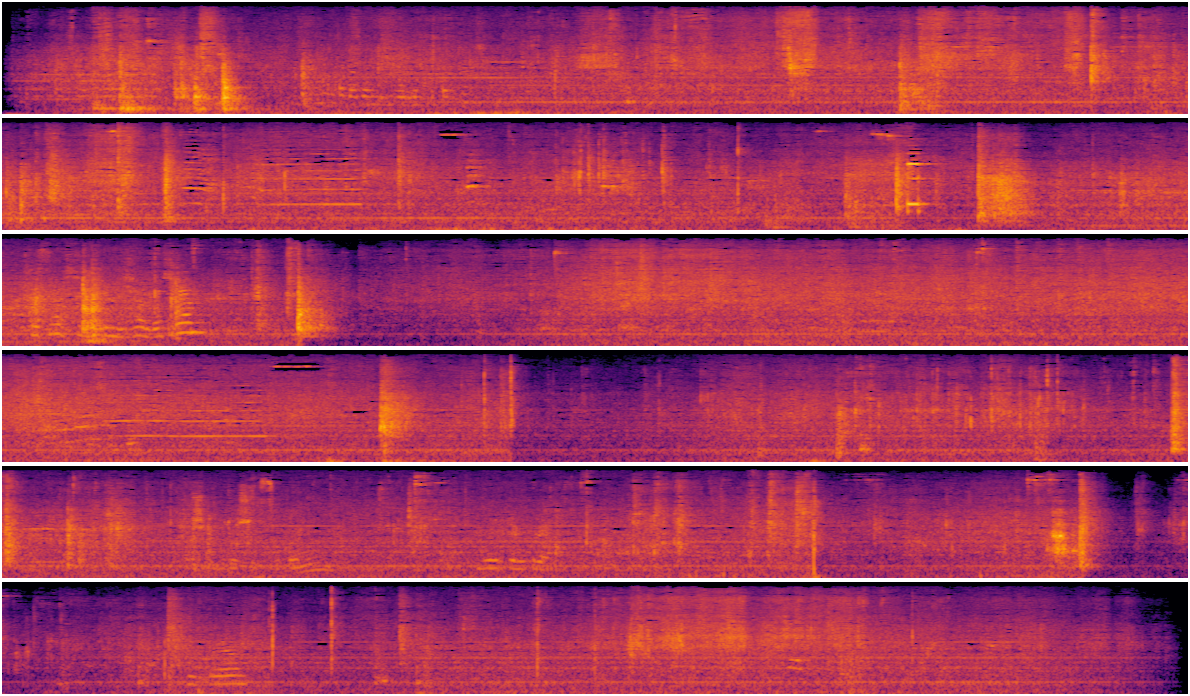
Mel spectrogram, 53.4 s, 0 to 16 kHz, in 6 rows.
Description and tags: cash desk in Lidl 180910
18.09.2010: about 20.30 in Lidl supermarket on Fabryczna street in Poznan. The sound event of paying for shopping. Audible are: beeping of light pen, voice of cashier, packing of shopping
